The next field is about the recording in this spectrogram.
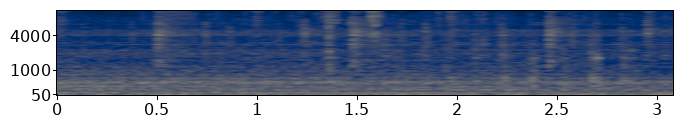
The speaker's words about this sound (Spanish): Estoy llegando a lo que tiene que ver con un paso a desnivel aquí en Cancún. Hay mucho tráfico, quién sabe qué pasó. Inclusive hay patrullas haciendo su chamba, los de tránsito, pero bueno.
